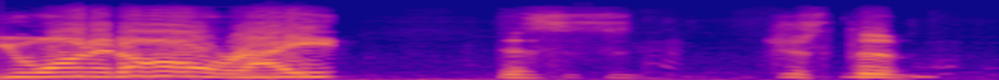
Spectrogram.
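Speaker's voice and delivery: high shouting. During a game, a player speaks as their character, yelling at Banks. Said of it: "I'm like yelling at Banks".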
